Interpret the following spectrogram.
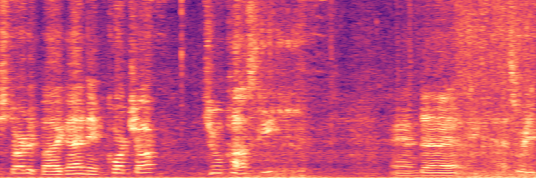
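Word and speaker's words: Korczak Ziolkowski: All this project was started by a guy named Korchak Julkowski, and that's where you pronounce his name.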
